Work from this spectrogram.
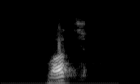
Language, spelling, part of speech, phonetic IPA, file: Latvian, vads, noun, [vats], Lv-vads.ogg
- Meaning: 1. pipe, tube, duct, chute (a cylindrical structure for transporting fluids) 2. tube- or pipe-like organ in the body 3. cable, wire used for electrical power transmission 4. dragnet, seine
